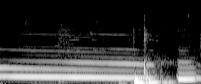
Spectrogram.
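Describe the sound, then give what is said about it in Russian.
A human voice imitates four wolves howling in fog: one long, steady, held tone, then a brief break into a shorter rising wail, fairly loud with no other talk. “Четырех волков, ну, которые волфкины, как я.”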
